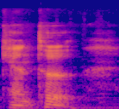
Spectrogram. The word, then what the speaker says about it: Cần Thơ: This is a hotel in the city of Cantor. It's spelt C-A-N space T-H-O, but the tho at the end is actually pronounced more like T. And I'm probably getting that wrong as well.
